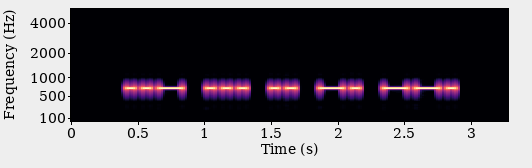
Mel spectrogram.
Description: Morse code, heard as a keyed tone, about 20 wpm, 700 Hz. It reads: USING
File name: UK MASTER QSOs TRAINING / 20WPM / UK MASTER QSOs 0048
